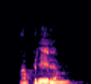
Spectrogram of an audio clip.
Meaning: dative plural of апре́ль (aprélʹ)
- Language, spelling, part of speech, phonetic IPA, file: Russian, апрелям, noun, [ɐˈprʲelʲəm], LL-Q7737 (rus)-апрелям.wav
